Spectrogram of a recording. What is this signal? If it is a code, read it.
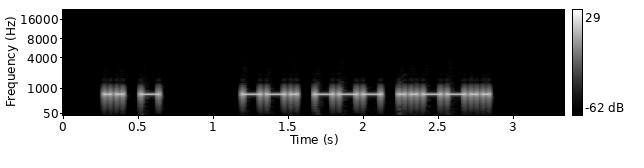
Morse code, heard as a keyed tone, about 30 wpm, 700 Hz. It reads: IT GO?
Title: 2x Word-Spacing - Sentences from Top 200 Words - 30wpm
